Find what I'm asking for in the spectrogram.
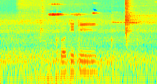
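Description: An Up Naihati–Bandel local train pulls into Hooghly Ghat station under a steady rumble, with squealing wheel tones and clanks rising briefly. Someone speaks over it.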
